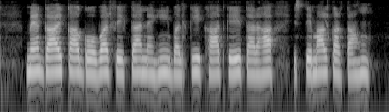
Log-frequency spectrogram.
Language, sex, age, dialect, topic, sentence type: Hindi, female, 56-60, Garhwali, agriculture, statement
